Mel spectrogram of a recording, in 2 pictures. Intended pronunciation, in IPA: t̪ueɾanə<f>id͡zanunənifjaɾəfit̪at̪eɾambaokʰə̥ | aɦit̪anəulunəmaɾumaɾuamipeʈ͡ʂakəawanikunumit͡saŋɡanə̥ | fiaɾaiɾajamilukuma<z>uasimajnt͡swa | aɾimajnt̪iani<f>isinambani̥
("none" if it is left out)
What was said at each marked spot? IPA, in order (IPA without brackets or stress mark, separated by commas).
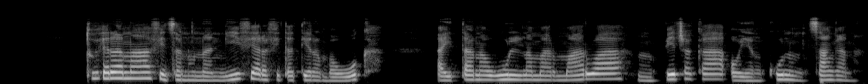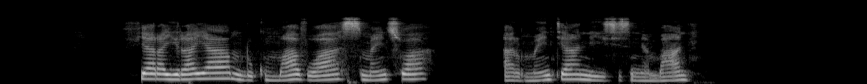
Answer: f, v, s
